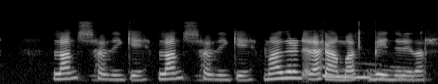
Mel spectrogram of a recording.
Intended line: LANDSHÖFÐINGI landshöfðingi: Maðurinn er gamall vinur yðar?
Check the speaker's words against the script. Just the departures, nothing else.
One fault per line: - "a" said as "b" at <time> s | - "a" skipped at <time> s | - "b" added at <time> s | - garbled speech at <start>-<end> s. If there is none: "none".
none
